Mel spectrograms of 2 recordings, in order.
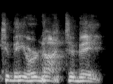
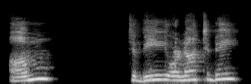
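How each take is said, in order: First: It starts confidently without hesitation. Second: It starts hesitantly with an um.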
